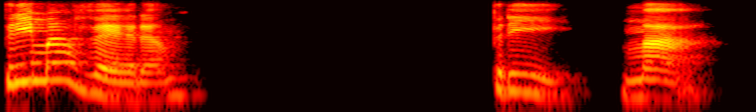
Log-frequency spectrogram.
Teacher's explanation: a gente tem uma polissílaba, primavera, e é a penúltima, que é tônica. Então, eu vou ter uma paroxítona, que é a sílaba vé, tá?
